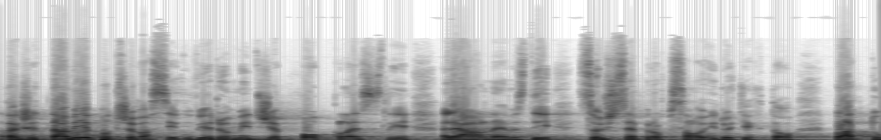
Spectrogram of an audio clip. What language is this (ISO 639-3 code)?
ces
